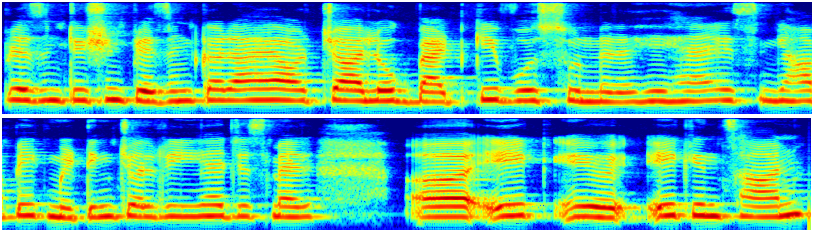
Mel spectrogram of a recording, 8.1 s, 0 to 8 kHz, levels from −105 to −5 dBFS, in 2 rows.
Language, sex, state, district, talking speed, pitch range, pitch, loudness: Hindi, female, Himachal Pradesh, Shimla, 205 wpm, 240-260 Hz, 250 Hz, -17 LUFS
